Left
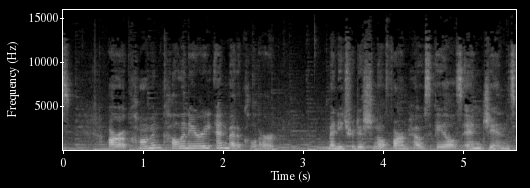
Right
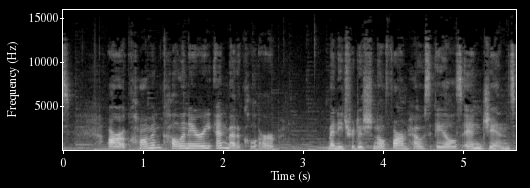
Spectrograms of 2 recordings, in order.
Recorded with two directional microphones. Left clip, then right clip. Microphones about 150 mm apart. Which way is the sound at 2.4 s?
35° right (ahead or behind).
